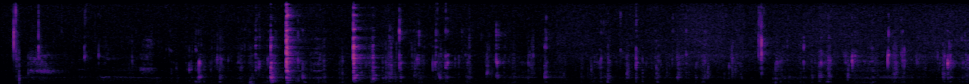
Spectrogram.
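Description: Faint, close-miked chewing of a sauced steamed dumpling: soft, wet mouth clicks and smacks. A few louder ones come around three seconds in.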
